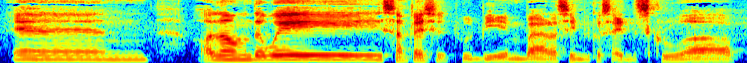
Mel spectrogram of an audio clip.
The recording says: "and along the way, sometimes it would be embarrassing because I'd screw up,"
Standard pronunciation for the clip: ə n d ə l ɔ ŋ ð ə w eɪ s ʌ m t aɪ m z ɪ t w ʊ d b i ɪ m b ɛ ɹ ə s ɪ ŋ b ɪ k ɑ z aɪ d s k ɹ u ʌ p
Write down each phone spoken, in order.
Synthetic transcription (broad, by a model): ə n ə l ɔ ŋ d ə w eɪ s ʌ m t aɪ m s ɪ t w ʊ d b i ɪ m b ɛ ɹ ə s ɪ ŋ b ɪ k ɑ s aɪ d s k ɹ u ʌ p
